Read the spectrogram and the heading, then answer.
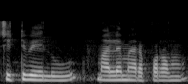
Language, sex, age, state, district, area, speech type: Telugu, female, 30-45, Andhra Pradesh, Kadapa, rural, spontaneous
